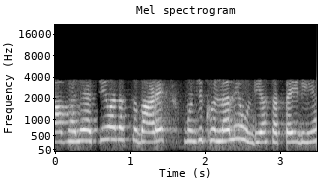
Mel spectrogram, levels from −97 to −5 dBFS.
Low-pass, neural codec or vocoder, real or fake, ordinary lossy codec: 3.6 kHz; none; real; none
